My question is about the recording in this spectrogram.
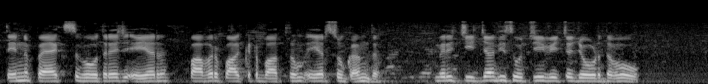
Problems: background conversations at intervals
